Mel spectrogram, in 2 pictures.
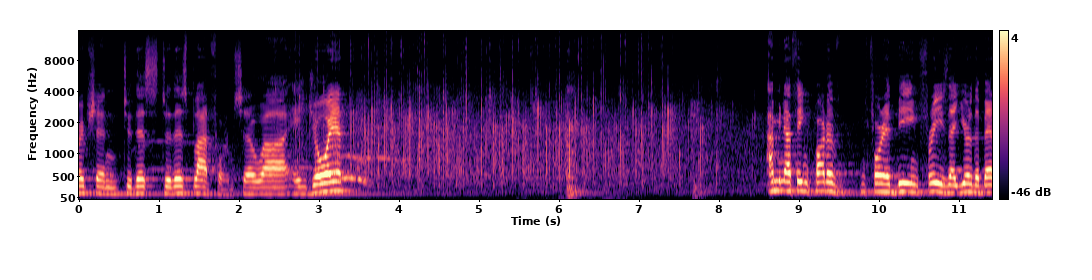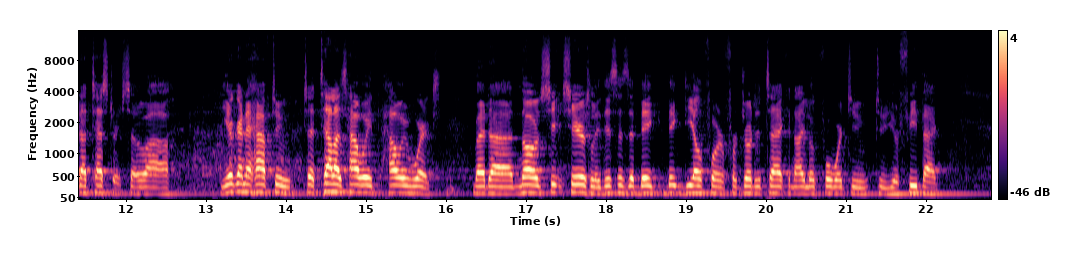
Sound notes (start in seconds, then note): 8.9 applause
